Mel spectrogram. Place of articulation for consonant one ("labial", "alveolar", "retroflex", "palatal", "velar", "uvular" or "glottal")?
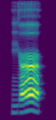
palatal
